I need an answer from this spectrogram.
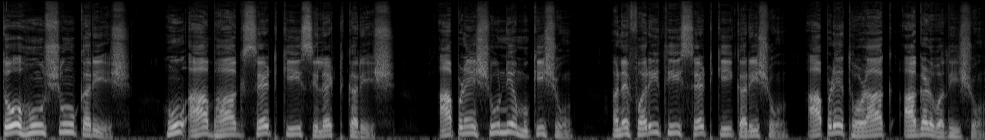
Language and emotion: Gujarati, neutral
